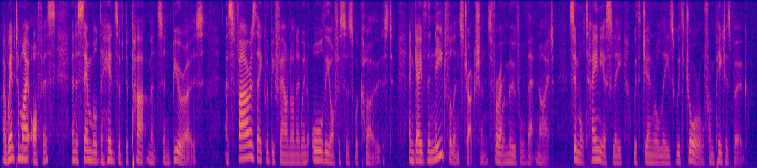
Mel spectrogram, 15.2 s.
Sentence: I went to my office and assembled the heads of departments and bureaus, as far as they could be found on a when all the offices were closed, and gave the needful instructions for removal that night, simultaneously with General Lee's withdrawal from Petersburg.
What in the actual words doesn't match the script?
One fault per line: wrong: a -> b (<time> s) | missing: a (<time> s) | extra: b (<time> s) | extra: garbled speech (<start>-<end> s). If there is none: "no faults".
no faults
